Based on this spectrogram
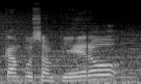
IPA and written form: ˌkamposamˈpjɛːro (Camposampiero)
